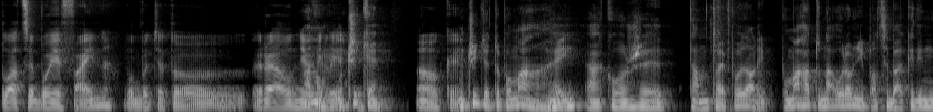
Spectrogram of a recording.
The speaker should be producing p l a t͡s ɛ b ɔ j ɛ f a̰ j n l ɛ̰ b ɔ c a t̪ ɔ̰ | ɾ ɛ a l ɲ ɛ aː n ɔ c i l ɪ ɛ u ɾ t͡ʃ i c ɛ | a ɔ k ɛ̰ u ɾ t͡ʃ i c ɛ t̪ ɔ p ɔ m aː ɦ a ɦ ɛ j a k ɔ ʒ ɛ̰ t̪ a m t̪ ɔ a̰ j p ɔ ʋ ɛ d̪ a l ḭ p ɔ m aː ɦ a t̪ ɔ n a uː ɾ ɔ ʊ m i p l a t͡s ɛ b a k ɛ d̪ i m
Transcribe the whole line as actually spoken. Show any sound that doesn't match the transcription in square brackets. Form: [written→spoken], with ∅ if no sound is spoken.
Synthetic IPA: p l a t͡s ɛ b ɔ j ɛ f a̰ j n l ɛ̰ b ɔ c a t̪ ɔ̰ | ɾ ɛ a l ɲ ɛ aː n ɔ [c→∅] i l ɪ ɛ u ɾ t͡ʃ i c ɛ | a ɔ k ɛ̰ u ɾ t͡ʃ i c ɛ t̪ ɔ p ɔ m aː ɦ a ɦ ɛ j a k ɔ ʒ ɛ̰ t̪ a m t̪ ɔ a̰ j p ɔ ʋ ɛ d̪ a l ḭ p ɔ m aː ɦ a t̪ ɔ n a uː ɾ ɔ ʊ [m→ɲ] i p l a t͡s ɛ b a k ɛ d̪ i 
